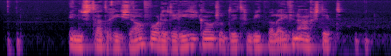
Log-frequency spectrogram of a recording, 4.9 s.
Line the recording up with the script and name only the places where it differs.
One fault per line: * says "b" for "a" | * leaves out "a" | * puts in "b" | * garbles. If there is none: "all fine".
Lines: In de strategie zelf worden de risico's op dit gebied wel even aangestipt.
all fine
